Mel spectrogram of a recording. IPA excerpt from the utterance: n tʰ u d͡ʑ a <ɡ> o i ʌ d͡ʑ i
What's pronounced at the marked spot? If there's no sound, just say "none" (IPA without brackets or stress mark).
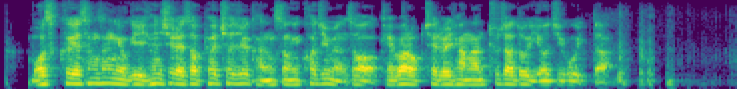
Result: d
